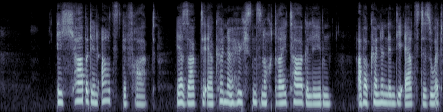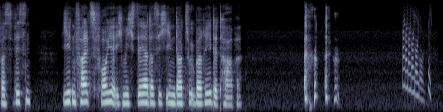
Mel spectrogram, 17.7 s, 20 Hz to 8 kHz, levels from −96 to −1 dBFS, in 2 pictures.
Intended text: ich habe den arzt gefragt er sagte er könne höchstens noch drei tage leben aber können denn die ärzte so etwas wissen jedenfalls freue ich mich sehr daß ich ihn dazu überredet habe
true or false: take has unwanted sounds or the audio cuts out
true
